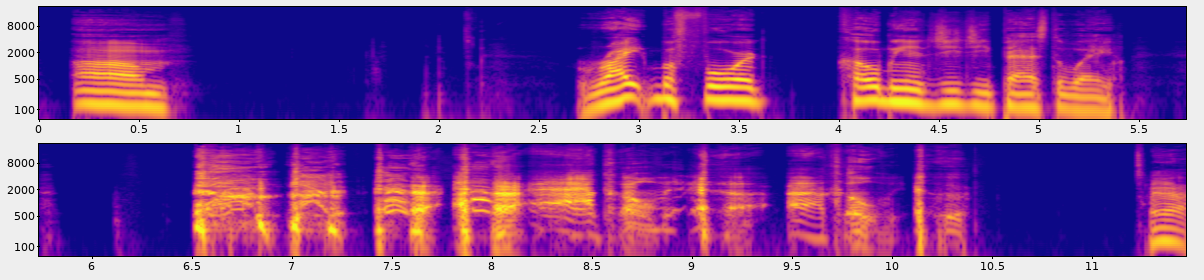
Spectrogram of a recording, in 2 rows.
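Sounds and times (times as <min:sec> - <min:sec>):
speech: 0:00.2 - 0:00.7, 0:02.7 - 0:05.5, 0:08.0 - 0:08.7, 0:09.5 - 0:10.5, 0:11.2 - 0:11.4
harsh hacking coughs from a bad cough: 0:06.5 - 0:10.4
short raspy voiced sound: 0:06.5 - 0:10.4.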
